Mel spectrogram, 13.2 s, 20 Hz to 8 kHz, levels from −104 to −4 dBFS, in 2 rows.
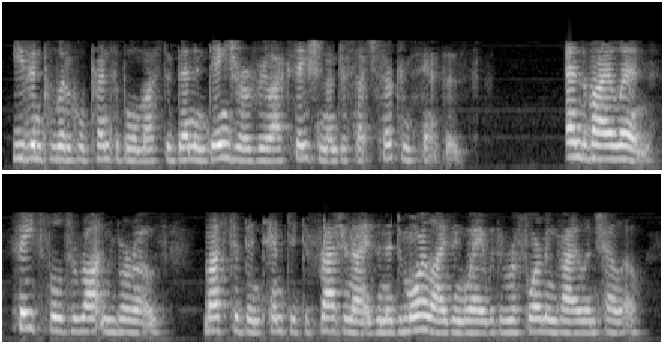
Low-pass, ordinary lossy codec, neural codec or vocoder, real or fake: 7.2 kHz; AAC, 16 kbps; none; real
